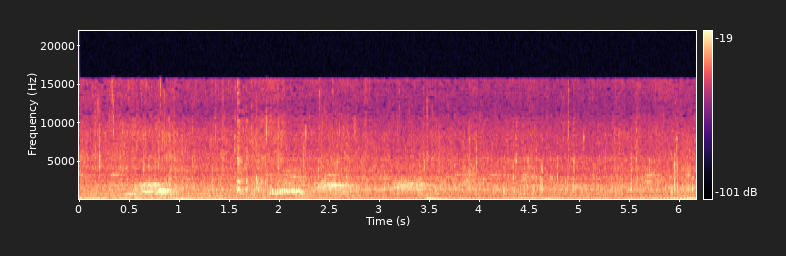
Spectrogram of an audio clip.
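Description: Faint steady sizzle of sliced onions frying in oil in a wide metal uruli (a traditional Kerala cooking pan), while sliced tomatoes are tipped in.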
